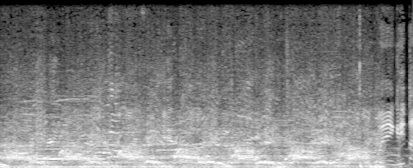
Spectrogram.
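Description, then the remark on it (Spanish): A large crowd of Lakers fans celebrating the championship in the streets chants a repeated two-syllable call, heard by some as "doggy" and by others as "Kobe," in a loud, steady rhythm that fills the whole stretch before cutting off abruptly at the end. “Pueden, pueden escuchar que dicen doggy, doggy, no, nada más no digan que...”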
